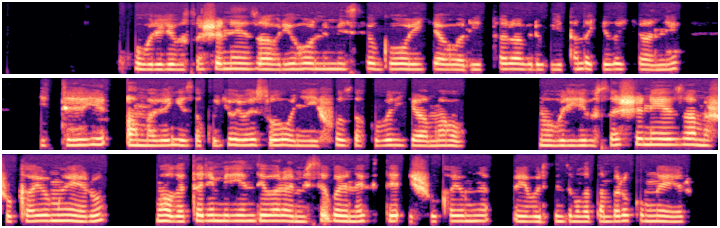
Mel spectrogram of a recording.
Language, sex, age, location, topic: Kinyarwanda, female, 25-35, Nyagatare, finance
